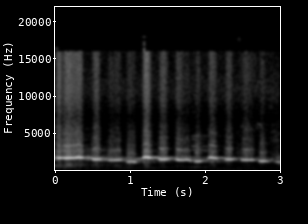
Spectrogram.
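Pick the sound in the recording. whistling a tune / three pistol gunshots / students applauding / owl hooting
whistling a tune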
